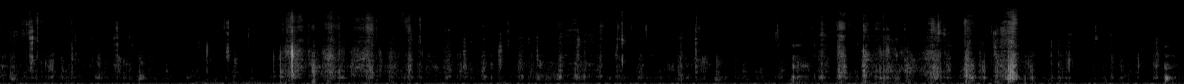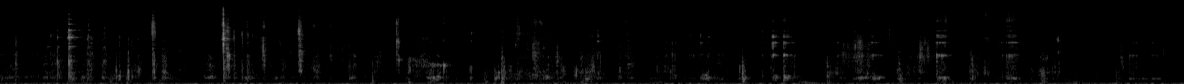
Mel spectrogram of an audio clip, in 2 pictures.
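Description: Chewing and crunching of food in irregular bites, with many small clicks.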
